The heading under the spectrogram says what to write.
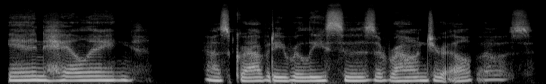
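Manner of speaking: slow, spacious meditation voice with long pauses; guided meditation. Acted. Host guiding listeners to feel breath and weightless arms, slow meditation voice. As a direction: guide them gently through each breath, drawing words out.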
